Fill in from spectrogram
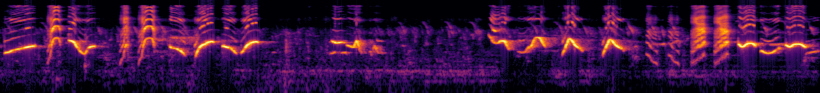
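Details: Black laughingthrush calling freely: bursts of loud, sharply arched whistles, each rising and dropping, grouped in runs of four or five with a short quiet pause mid-way, plus scattered clicks.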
